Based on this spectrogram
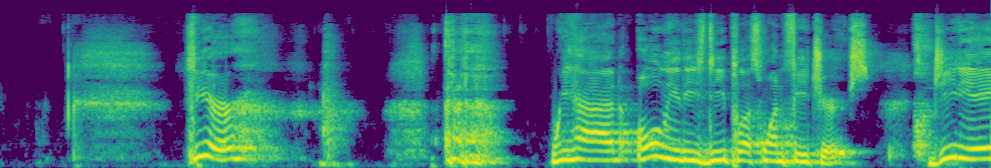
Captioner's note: coughs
